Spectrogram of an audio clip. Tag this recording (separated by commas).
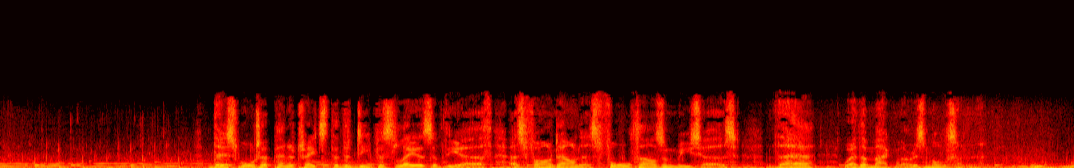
Speech, Music, Stream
